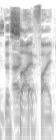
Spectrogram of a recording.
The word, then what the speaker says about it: Syfy: Sci-fi channel, but it's spelled S-Y-F-Y.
